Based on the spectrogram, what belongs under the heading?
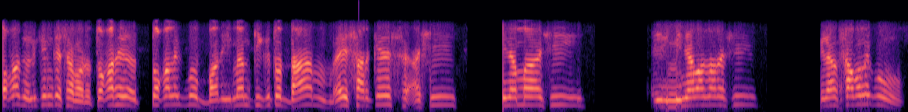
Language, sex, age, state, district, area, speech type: Assamese, male, 45-60, Assam, Nalbari, rural, conversation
